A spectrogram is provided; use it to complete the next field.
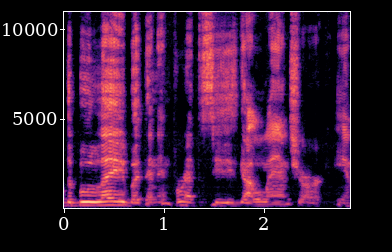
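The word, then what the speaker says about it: bulette: said all these years have called it the bullet but it turns out out if you look at the way it's spelled he went with the French pronunciation of Boule and if you look at that it's actually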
